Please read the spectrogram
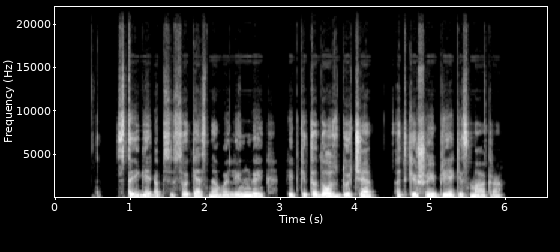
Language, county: Lithuanian, Kaunas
